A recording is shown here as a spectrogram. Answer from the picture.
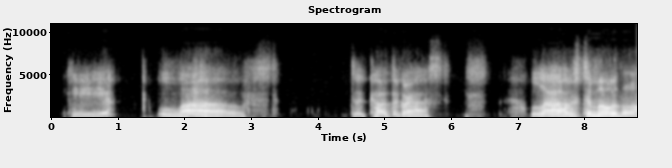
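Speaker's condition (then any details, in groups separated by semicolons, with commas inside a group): Cerebellar ataxia; caused by brain bleed, unsteady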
